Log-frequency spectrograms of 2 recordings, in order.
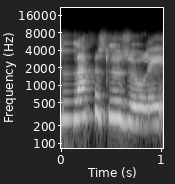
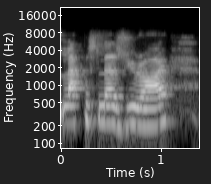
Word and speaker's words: lapis lazuli: this is lapis okay this is lapis lazuli and um or if you're from america it's they they sometimes pronounce it lapis lazurai but that's okay lapis lazuli now what does this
